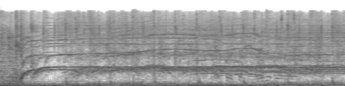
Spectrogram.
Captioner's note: cheers and applause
